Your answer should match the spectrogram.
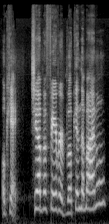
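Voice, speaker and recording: A woman with a fairly high voice hosts a casual interview. She is enthusiastic and exclamatory, chatting freely. The sound is dry, with very little room to it. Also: animated, very fast, fairly bright tone, no room sound. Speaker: interviewer and host.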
